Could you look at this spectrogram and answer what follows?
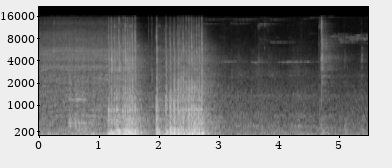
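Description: Cordless drill tightening the screw of a drywall molly anchor through an L bracket, setting the anchor behind the wall, in two short runs of under a second each.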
